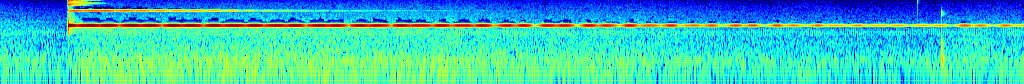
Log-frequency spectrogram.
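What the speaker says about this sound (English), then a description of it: "from the sound of the bell" A meditation bell is struck once and rings out with a clear, pure tone that slowly fades over several seconds in an otherwise silent room.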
